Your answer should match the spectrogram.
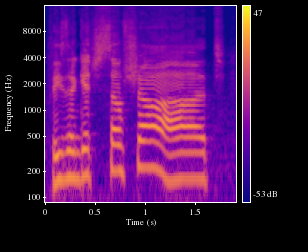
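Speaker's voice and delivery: slow lilting high sing-song; sing-songy. Retold or imitated. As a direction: stretch it out like a little tune. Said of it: "in a more sing-songy voice".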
